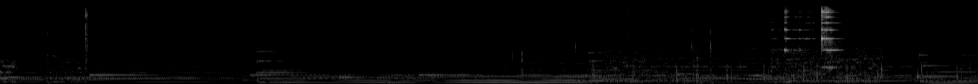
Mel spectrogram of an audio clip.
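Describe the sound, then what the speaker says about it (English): Plates and cutlery clink faintly during a meal, a few scattered taps and one brighter rattle of clinks near the end over quiet background tones. "I can hear my stuff clinking"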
